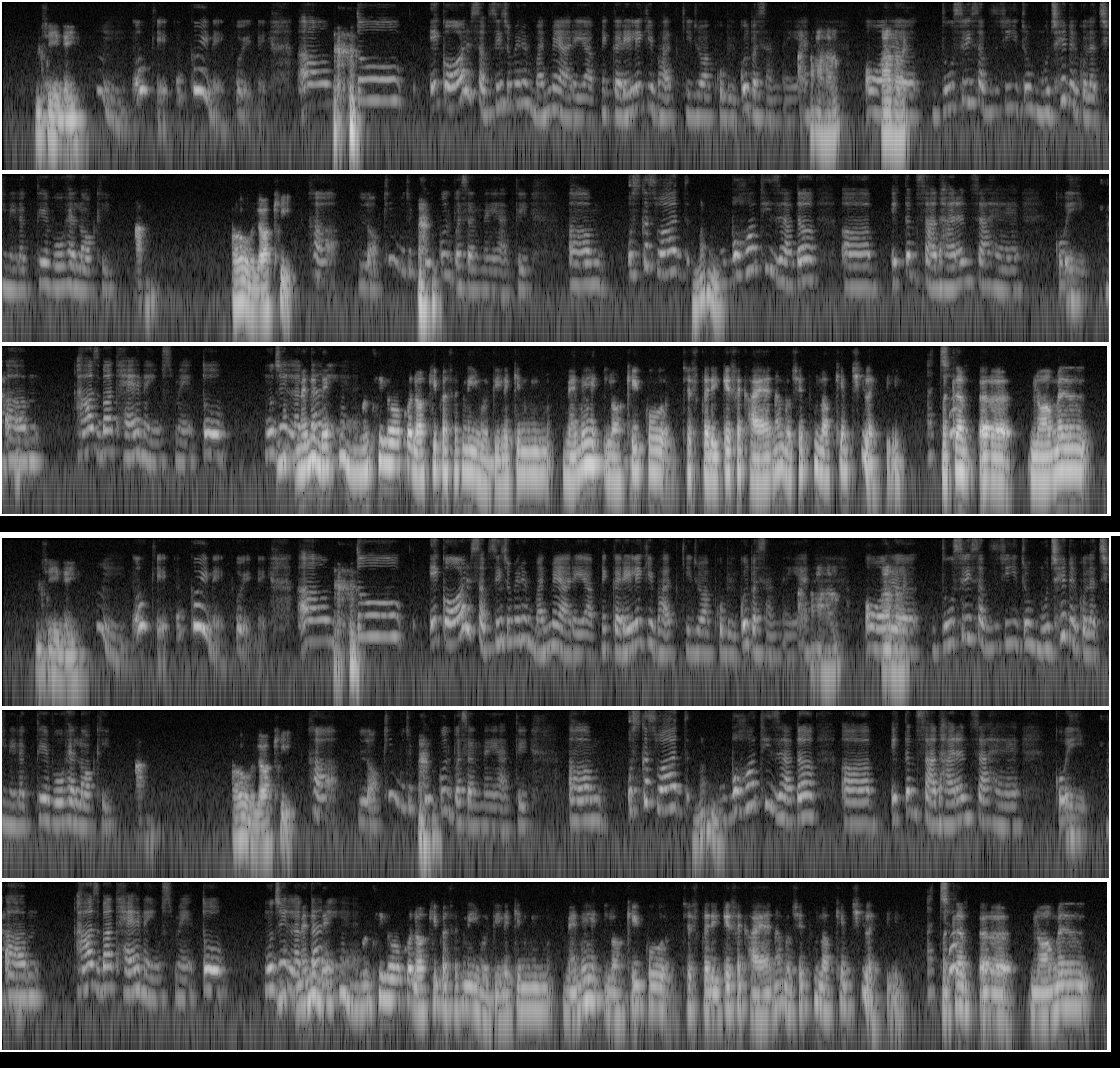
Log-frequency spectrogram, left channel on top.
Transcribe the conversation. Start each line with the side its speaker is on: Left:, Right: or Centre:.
Left: जी नहीं
Right: हम्म ओके कोई नहीं कोई नहीं अम
Left: <laughs>
Right: तो एक और सब्जी जो मेरे मन में आ रही है आपने करेले की बात की जो आपको बिल्कुल पसंद नहीं है
Left: हाँ हाँ
Right: और अ,
Left: हाँ
Right: दूसरी सब्जी जो मुझे बिल्कुल अच्छी नहीं लगती है वो है लौकी
Left: हाँ ओह लौकी
Right: हाँ लौकी मुझे
Left: <laughs>
Right: बिल्कुल पसंद नहीं आती अम, उसका स्वाद
Left: हम्म,
Right: बहुत ही ज्यादा अ, एकदम साधारण सा है कोई
Left: हाँ,
Right: अम, खास बात है नहीं उसमें तो मुझे
Left: हाँ,
Right: लगता
Left: मैंने देखा
Right: नहीं
Left: है,
Right: है
Left: बहुत ही लोगों को लौकी पसंद नहीं होती लेकिन मैंने लौकी को जिस तरीके से खाया है ना मुझे तो लौकी अच्छी लगती है
Right: अच्छा
Left: मतलब नॉर्मल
